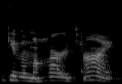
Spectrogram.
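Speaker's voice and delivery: plain reading voice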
